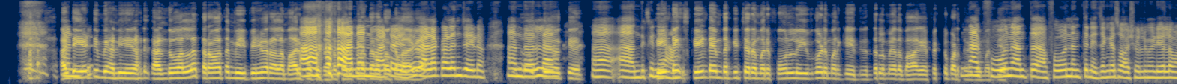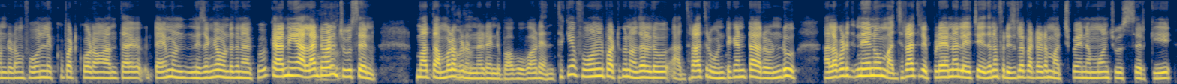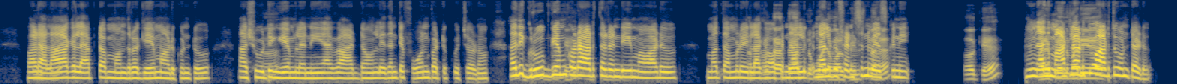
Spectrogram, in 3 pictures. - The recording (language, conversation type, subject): Telugu, podcast, హాయిగా, మంచి నిద్రను ప్రతిరోజూ స్థిరంగా వచ్చేలా చేసే అలవాటు మీరు ఎలా ఏర్పరుచుకున్నారు?
- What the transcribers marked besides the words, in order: chuckle; in English: "బిహేవియర్"; laughing while speaking: "అననమాట ఏదో వేళాకోళం చేయడం"; in English: "స్క్రీన్ టైమ్, స్క్రీన్ టైమ్"; in English: "ఎఫెక్ట్"; in English: "సోషల్ మీడియాలో"; other background noise; in English: "ఫ్రిడ్జ్‌లో"; in English: "ల్యాప్‌టాప్"; in English: "గేమ్"; in English: "షూటింగ్"; in English: "గ్రూప్ గేమ్"; in English: "ఫ్రెండ్స్‌ని"; in English: "ఫ్రెండ్స్‌తోనా?"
